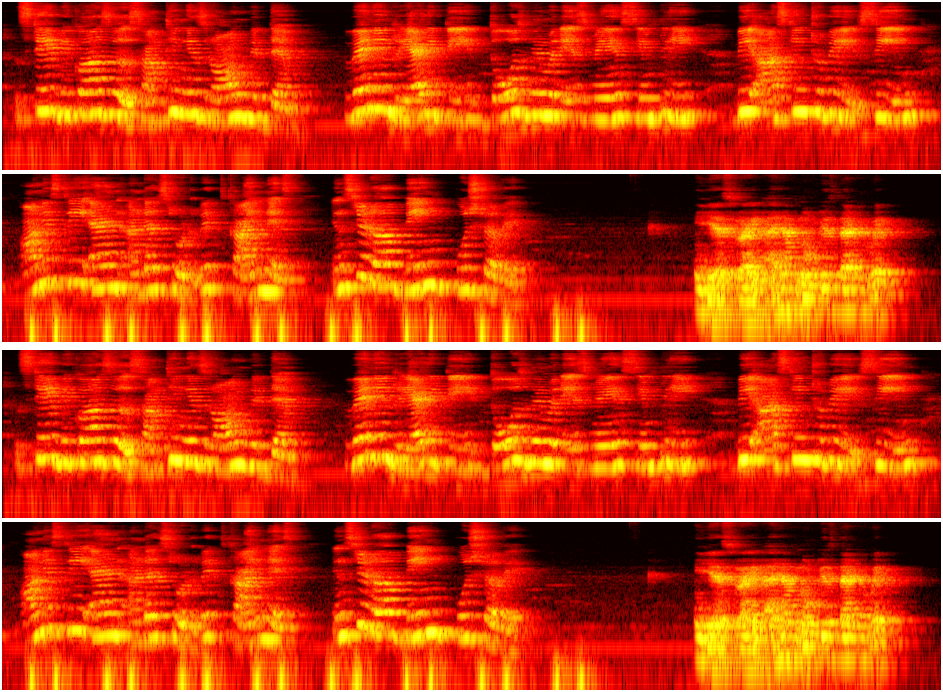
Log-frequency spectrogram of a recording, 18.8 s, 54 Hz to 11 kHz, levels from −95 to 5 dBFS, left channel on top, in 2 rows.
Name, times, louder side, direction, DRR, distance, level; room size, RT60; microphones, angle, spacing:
voice 1, 0.0-2.9 3.4-6.9 7.3-9.2 9.6-12.3 12.7-14.6, equal, 65° left, -6 dB, 1.0 m, -24 dB
sound 1, 9.6-9.9 10.4-10.7 11.1-11.5 11.9-12.2 12.6-13.0 13.4-13.7 14.1-14.5 14.9-15.2, equal, 40° left, 0.8 m, -27 dB
voice 2, 16.3-18.2, equal, 30° right, -8 dB, 1.0 m, -20 dB
2.8 x 2.1 x 2.5 m, 0.65 s
head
